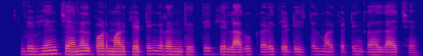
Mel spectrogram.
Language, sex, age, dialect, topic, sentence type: Maithili, male, 25-30, Eastern / Thethi, banking, statement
